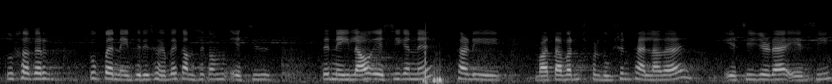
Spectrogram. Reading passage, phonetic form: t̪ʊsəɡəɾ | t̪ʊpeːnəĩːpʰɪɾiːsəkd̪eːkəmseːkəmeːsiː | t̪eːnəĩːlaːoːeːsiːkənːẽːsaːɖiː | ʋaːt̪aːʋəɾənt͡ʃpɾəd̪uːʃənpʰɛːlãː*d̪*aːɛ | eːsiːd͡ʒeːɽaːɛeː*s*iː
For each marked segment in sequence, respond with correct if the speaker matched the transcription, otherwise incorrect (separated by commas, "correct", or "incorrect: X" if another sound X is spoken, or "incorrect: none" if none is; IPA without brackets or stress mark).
correct, correct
